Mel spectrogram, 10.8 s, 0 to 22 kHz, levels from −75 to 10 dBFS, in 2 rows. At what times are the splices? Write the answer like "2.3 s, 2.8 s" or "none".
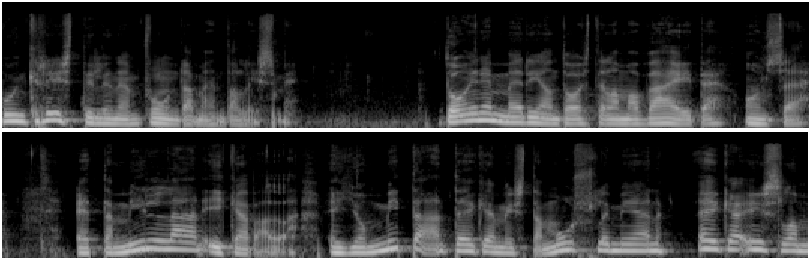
7.5 s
